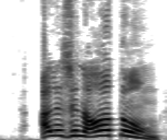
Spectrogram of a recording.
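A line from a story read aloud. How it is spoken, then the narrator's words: Calling upward. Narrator (German): rief er nach oben zu dem Lichtfleck der offenen Luke, die jetzt so groß wirkte wie eine Briefmarke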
